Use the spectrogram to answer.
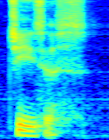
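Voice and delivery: soft, reverent recognition; hushed reverence. Acted. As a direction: drop almost to a murmur in wonder. Reverent climax of imagined heaven greeting.

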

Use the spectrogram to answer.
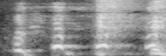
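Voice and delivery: short high-pitched giggle. Real, not acted. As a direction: burst into a quick high giggle. Laughs after her own joke.

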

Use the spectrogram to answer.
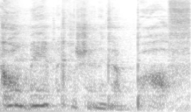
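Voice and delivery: hushed, voiceless aside of amazement; awed whisper. Retold or imitated. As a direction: whisper it as if marvelling to yourself. Retold private marvelling at an actor.

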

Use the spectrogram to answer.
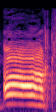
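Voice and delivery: short high yell; alarmed cry. Acted. Zookeeper blinded by shattered glass, high cry. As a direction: yelp in alarm.

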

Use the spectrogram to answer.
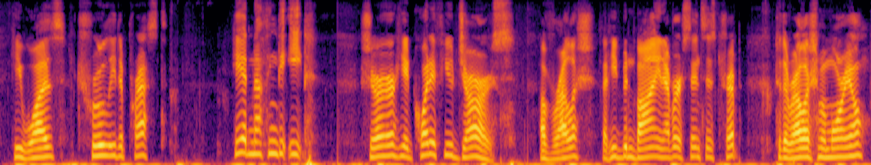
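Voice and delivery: ordinary delivery

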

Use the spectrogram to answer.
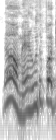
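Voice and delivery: high imitated bewilderment; baffled stranger. Stranger answers the friend in line, imitated bafflement. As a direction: mimic a puzzled man's comeback. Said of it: "And he goes".

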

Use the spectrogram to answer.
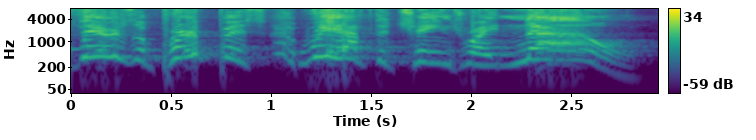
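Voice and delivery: high, slow, full-voiced shout; loud impassioned acted declaration; urgent proclamation. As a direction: cry it out like a convert with sudden conviction. Acting out Saul's new conviction.

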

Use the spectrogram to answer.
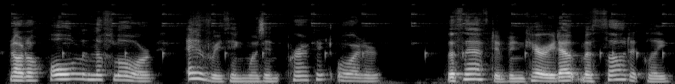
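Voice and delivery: plain reading voice

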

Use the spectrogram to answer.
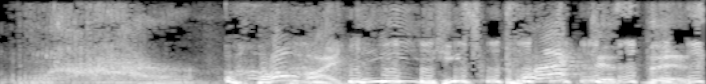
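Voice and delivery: high-pitched laughing disbelief. Real, not acted. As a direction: squeal it through laughter. Laughing disbelief at lion noise.

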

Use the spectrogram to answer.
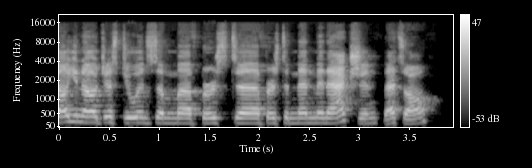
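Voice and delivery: high, casual retold excuse; mock innocence. Protester explaining himself to police, high mock-innocent reply. Acted innocent answer to cops.

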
